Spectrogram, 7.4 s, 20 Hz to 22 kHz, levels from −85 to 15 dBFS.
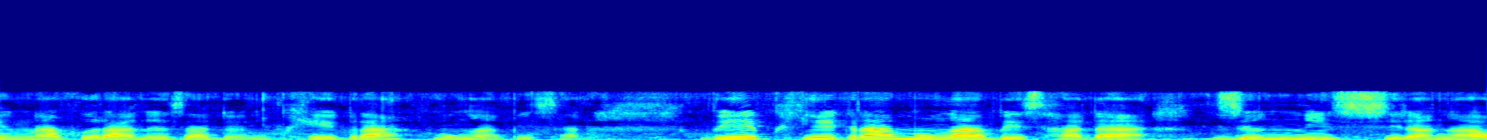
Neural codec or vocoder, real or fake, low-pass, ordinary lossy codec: codec, 16 kHz, 4.8 kbps, FACodec; fake; none; none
